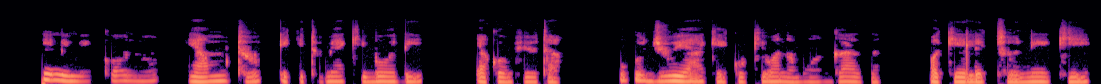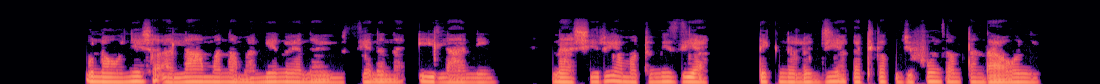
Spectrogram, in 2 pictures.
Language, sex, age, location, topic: Swahili, female, 18-24, Nairobi, education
